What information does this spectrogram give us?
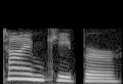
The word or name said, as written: timekeeper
